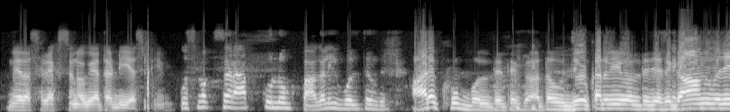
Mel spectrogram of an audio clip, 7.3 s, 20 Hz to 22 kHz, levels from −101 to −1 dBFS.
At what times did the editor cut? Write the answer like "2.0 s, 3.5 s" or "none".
none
